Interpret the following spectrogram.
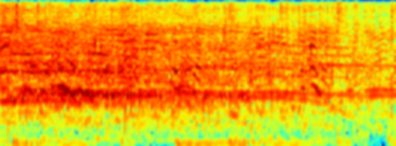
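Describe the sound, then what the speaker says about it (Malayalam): Audience at a school program clapping for a teacher, a bright continuous wash of applause from a crowd of children, steady and moderately loud with some shouting mixed in. "നല്ലൊരു കൈയടി കൊടുക്ക"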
